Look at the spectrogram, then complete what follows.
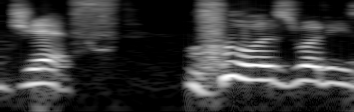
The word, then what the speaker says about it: GIF: about it and so he basically said it's pronounced jiff who is what he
